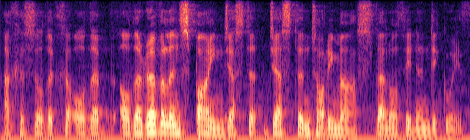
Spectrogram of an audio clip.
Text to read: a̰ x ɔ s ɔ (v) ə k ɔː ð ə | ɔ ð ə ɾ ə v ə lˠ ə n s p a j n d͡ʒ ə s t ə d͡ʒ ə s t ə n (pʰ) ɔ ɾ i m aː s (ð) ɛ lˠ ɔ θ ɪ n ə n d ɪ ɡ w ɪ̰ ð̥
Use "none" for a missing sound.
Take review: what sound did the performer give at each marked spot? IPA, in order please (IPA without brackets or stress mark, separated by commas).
ð, tʰ, v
